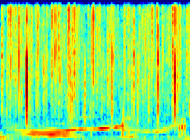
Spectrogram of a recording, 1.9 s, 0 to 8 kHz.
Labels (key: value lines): label: biophony
recorder: SoundTrap 300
